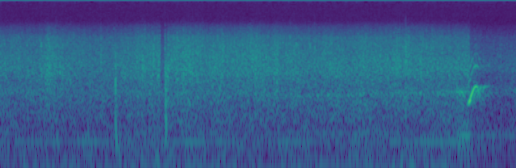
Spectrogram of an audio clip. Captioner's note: none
